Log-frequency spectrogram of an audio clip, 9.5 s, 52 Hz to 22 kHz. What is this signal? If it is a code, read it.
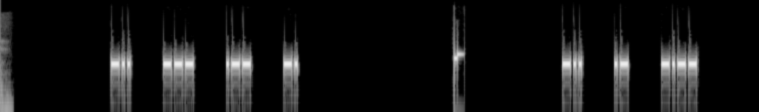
Morse code, heard as a keyed tone, about 36 wpm, spaced as for 16 wpm, 700 Hz. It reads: DOWN DAY
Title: 4x Character Spacing - Top 100 Words - 35wpm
